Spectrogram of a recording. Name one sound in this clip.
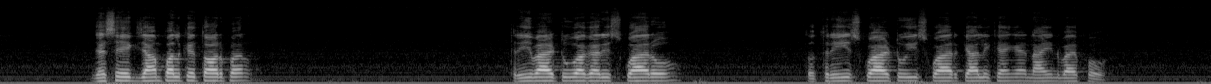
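A middle-aged man speaks calmly and slowly into a close microphone, in short phrases with pauses.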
